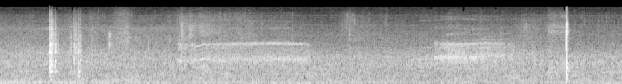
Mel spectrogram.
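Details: Stray cat, one of two in poor health, giving odd meows: two drawn-out, hoarse, level cries, each about a second long, with sharp clicks and knocks and a steady rumble behind.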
